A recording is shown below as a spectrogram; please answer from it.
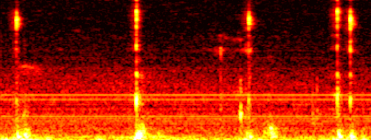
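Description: Computer mouse clicks, a few sharp, faint, close taps spaced irregularly in a quiet room, with no talking.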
